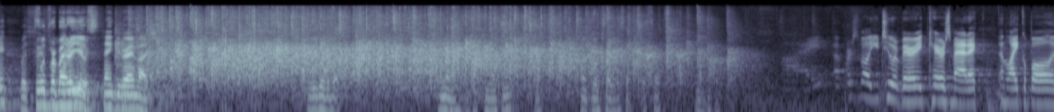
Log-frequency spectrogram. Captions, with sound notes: >> With food for better use. >> Thank you very much. [ Applause ] >> Hi, first of all you two are very charismatic and likeable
